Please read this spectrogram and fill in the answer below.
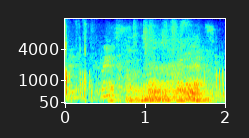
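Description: Dog growling low for about a second, starting about halfway in, with a sharp click at the start. It is the growl of a leash-reactive dog, the first sign of reactivity toward the other dog.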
